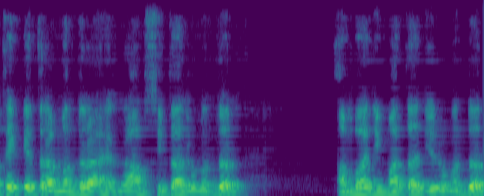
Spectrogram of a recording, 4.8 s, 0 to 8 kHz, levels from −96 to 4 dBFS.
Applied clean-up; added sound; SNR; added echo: neural mask model DeepFilterNet 3.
